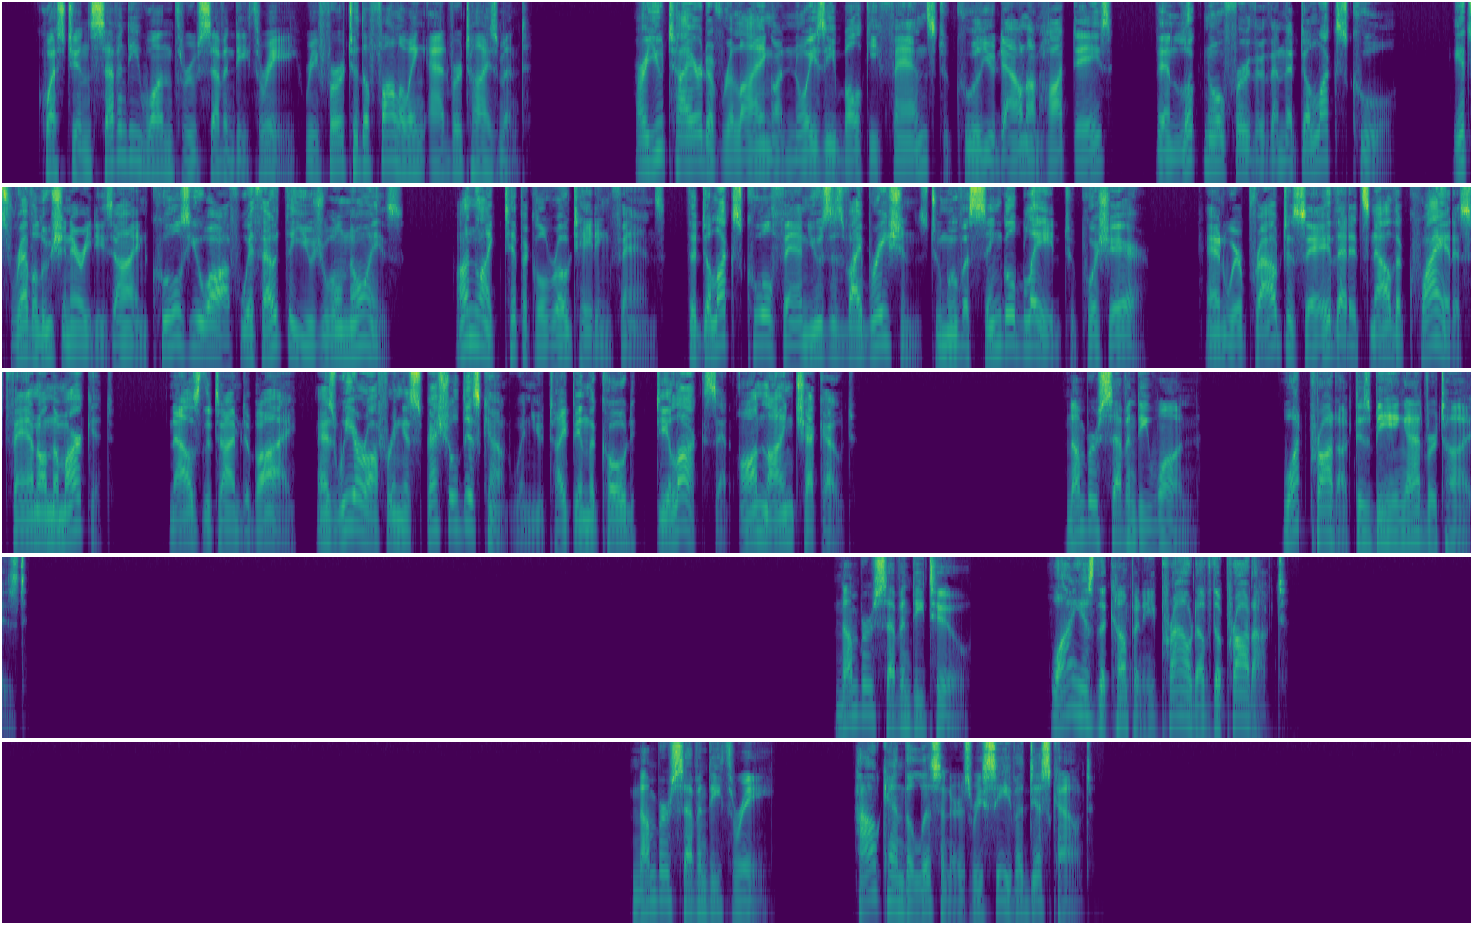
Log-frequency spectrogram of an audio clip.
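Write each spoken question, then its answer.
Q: What product is being advertised?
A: A fan (the Deluxe Cool)

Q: Why is the company proud of the product?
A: It is the quietest fan on the market

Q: How can the listeners receive a discount?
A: By typing the code DELUXE at online checkout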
